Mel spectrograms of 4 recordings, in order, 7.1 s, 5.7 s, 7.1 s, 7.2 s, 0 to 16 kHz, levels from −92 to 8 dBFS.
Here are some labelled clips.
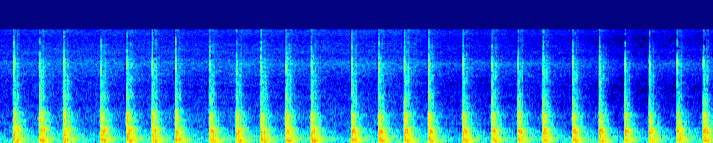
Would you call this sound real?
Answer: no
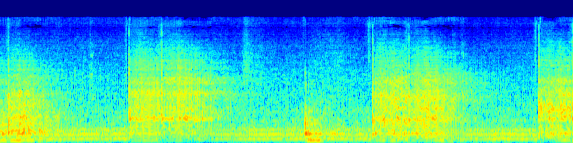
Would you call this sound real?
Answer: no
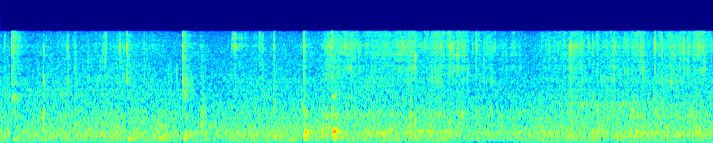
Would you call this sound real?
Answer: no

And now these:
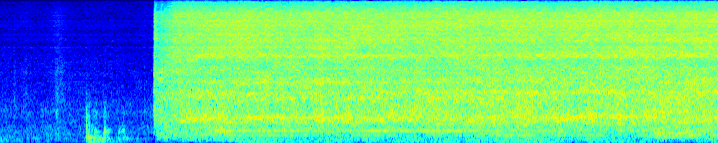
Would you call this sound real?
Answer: no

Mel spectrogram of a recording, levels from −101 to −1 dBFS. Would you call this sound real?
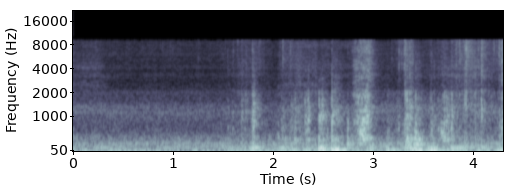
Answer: yes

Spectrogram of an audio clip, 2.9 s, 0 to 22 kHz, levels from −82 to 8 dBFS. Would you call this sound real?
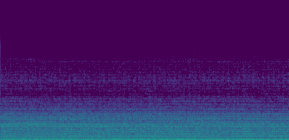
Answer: yes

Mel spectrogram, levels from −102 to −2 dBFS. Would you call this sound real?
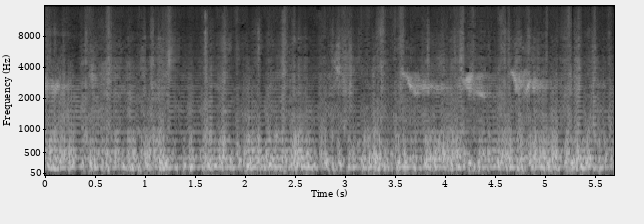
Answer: no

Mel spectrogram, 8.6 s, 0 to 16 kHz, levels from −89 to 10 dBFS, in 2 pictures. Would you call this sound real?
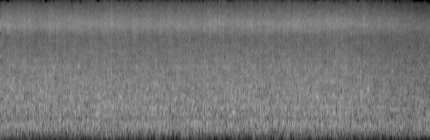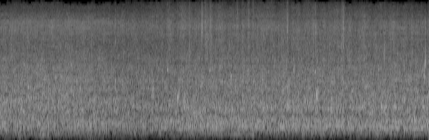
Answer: no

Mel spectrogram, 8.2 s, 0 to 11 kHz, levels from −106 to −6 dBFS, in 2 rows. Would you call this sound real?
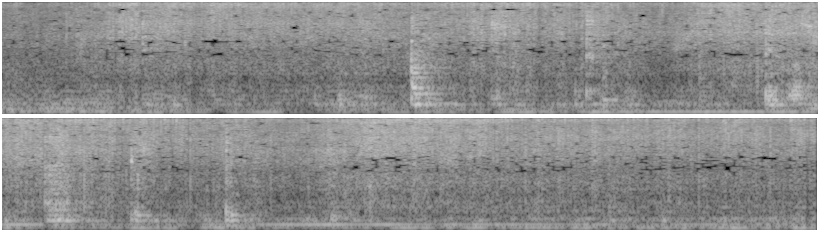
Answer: yes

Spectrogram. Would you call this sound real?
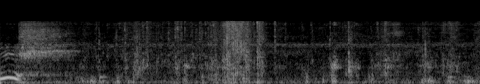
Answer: no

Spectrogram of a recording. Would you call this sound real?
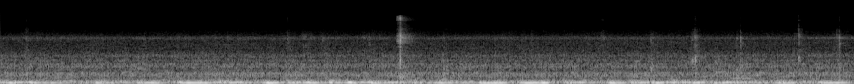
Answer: no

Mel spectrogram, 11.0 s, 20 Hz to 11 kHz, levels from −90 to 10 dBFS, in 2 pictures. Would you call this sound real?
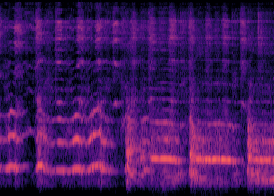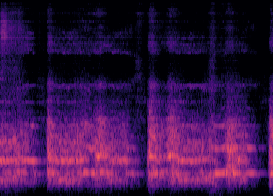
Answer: no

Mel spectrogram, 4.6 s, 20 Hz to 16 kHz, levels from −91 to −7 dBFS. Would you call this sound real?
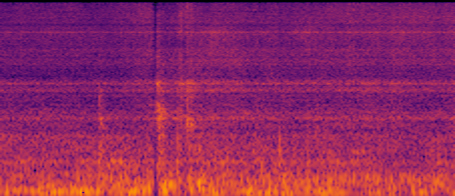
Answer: no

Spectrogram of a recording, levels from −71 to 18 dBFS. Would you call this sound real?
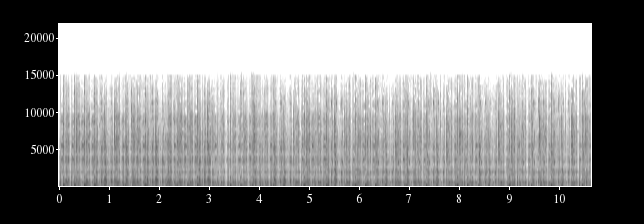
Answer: yes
